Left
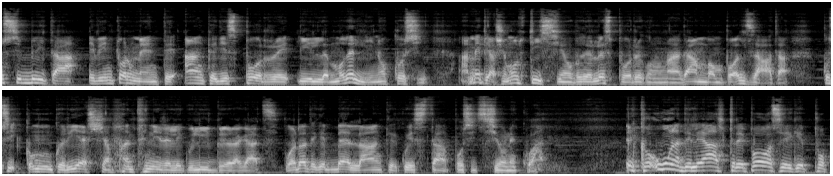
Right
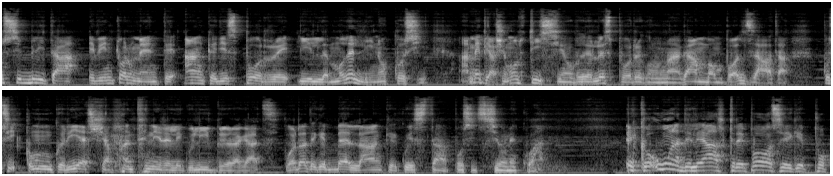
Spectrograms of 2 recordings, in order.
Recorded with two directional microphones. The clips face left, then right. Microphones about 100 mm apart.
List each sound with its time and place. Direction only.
0.0 s speech: 35° left (ahead or behind); by 8.8 s 15° left (ahead or behind)
8.8 s speech: 25° left (ahead or behind)
12.5 s speech: 70° left (ahead or behind)
14.5 s speech: 25° left (ahead or behind)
